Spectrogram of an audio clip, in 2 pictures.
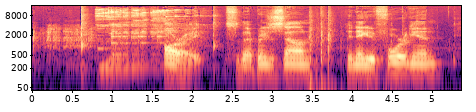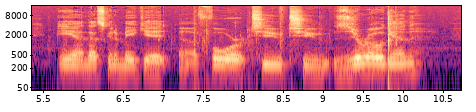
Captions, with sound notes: (ball rolling) (successful chime) All right, so that brings us down to negative four again. And that's gonna make it four, two, two, zero again.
